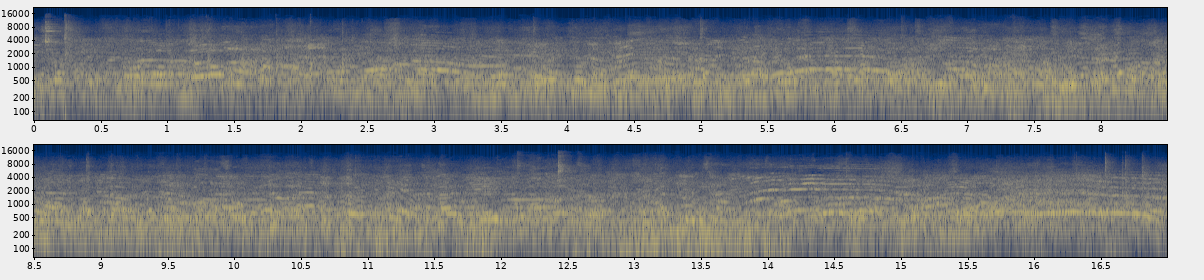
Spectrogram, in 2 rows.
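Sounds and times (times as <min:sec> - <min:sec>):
crowd babble: 0:00.0 - 0:16.9.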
